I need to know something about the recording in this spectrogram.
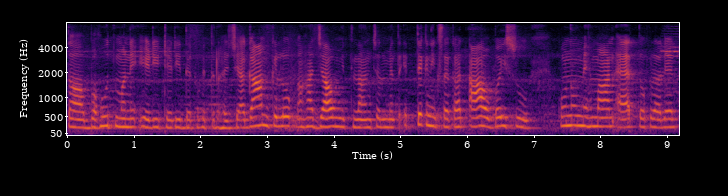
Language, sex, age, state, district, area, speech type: Maithili, female, 30-45, Bihar, Sitamarhi, urban, spontaneous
